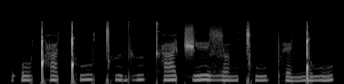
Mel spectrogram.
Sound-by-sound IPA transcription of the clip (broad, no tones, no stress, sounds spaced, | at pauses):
ʔ o ǃʰ a ǃʰ u ǀʰ ɯ dʱ ɯ kʰ a t͡ʃ e ɮ ʌ n ǀʰ u pʰ ɛ ŋ͡ǃ u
